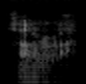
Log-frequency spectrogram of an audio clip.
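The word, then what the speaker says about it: Pharae: Remember, I said it to you guys so I didn't have to pronounce it. P H A R A E. Farra.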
